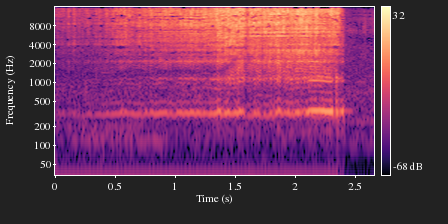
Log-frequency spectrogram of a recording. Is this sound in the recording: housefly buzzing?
yes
